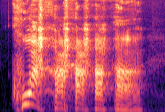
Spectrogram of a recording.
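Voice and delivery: slow, drawn-out character laugh. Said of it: "Morgan's is like".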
